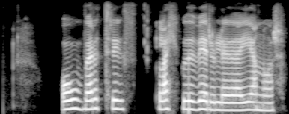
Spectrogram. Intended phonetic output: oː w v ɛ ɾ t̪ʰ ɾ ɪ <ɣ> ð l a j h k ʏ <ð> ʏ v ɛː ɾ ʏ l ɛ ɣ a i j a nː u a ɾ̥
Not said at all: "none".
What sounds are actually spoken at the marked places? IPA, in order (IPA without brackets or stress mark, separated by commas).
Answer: ɣ, ð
